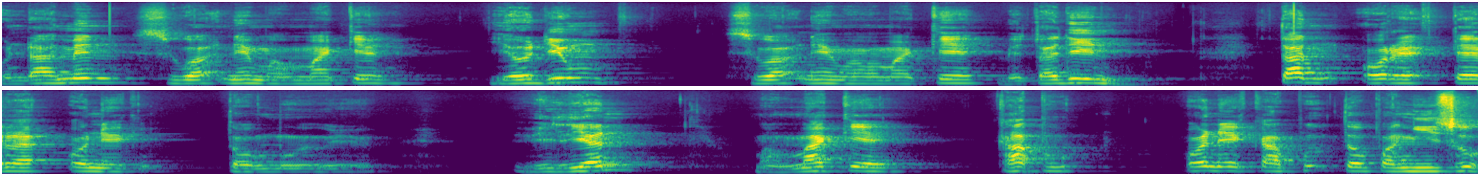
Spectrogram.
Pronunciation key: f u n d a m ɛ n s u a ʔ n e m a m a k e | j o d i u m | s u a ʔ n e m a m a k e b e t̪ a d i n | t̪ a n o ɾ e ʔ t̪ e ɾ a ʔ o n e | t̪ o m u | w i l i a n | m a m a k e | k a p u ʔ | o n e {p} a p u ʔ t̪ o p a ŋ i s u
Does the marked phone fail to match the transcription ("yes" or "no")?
yes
